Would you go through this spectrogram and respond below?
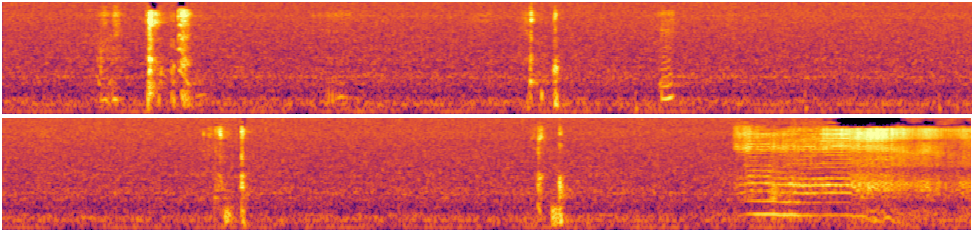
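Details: About six short, sharp hiccup clicks over ten seconds in a quiet room, ending in a brief fussy whimper; hiccups.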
